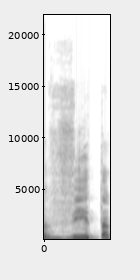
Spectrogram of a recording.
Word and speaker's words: Vhita: A gente fala Vita, mas se escreve com H.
